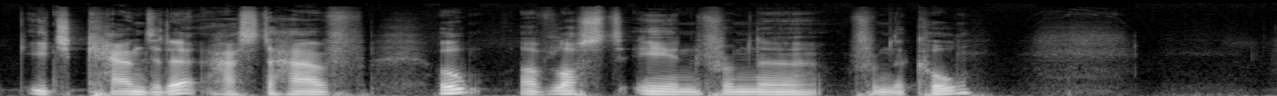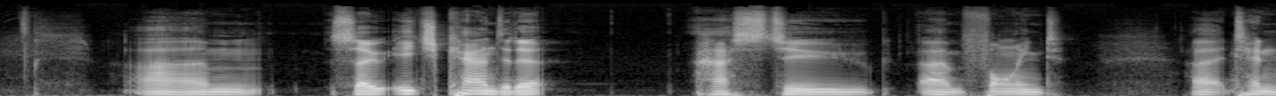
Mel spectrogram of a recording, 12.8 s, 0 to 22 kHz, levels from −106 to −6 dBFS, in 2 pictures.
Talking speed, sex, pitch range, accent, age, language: 115 wpm, male, 90-110 Hz, British, 20-39, English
